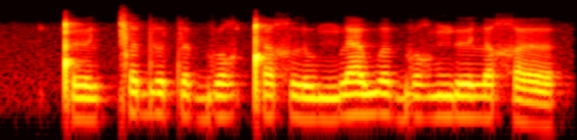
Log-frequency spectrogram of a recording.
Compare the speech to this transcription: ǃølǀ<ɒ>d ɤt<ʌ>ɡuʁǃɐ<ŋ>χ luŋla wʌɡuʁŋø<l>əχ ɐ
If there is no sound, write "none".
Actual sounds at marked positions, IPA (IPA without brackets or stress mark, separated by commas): ʌ, ʌ, none, l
